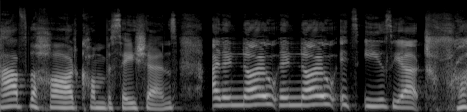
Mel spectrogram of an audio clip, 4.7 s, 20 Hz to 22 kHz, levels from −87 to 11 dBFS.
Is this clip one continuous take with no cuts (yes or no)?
no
